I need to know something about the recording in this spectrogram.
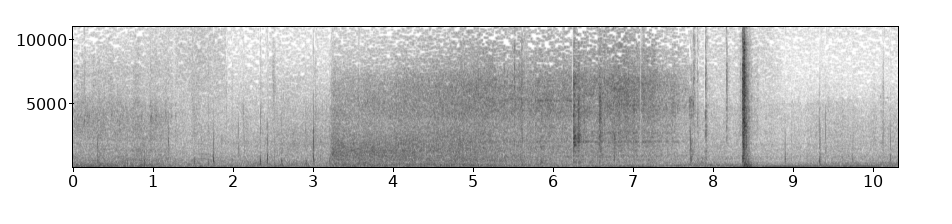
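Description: A car's engine running with traffic noise around it, then a car door slamming shut about eight seconds in.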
